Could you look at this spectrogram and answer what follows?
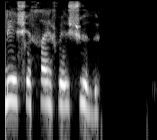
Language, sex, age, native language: Icelandic, male, 6, Icelandic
